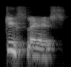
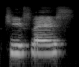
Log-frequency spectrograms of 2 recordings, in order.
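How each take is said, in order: First: The tone falls during the word. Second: The tone stays high throughout the word. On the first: I know; I have already learned it. "but with a falling tone means I know" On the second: I am learning. "That tone is high the whole time"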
